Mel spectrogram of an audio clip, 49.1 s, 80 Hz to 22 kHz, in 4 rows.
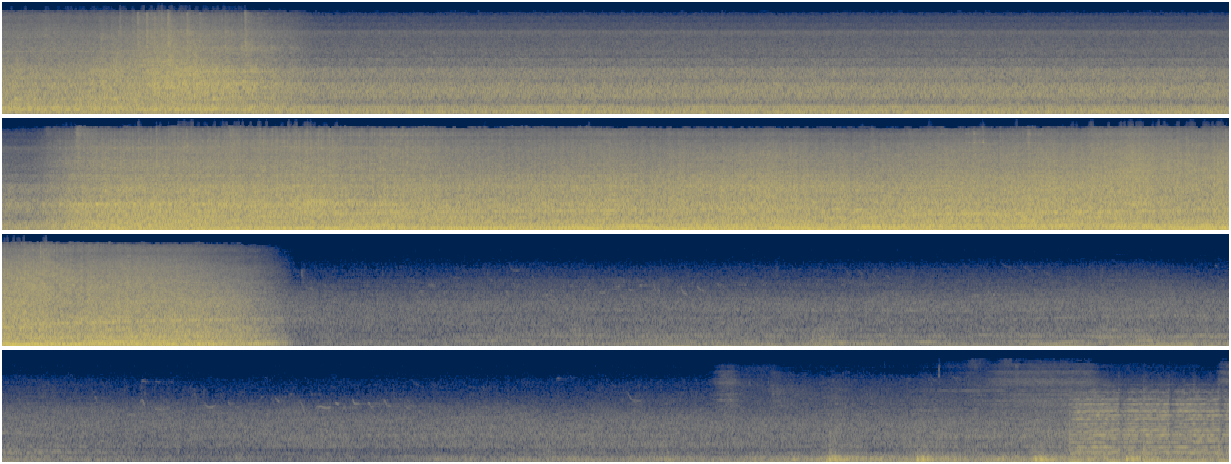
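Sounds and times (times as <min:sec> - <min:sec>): railbus diesel engine: 0:00.0 - 0:28.8, 0:40.6 - 0:49.0.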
